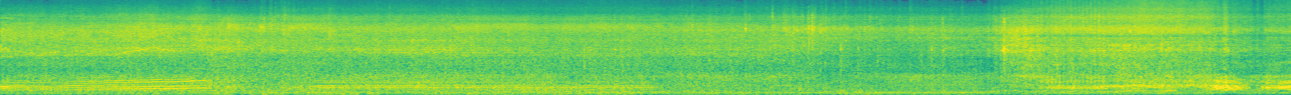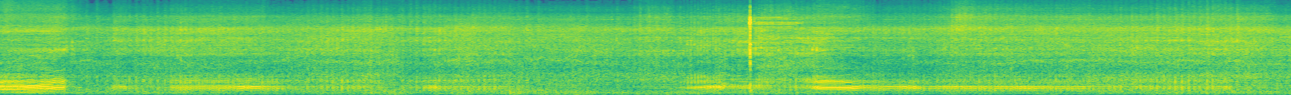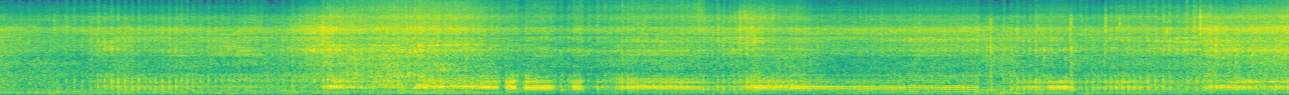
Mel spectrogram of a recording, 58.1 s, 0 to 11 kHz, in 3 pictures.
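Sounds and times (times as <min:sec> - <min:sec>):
dirt bike engine revving: 0:00.0 - 0:07.6, 0:15.0 - 0:20.5, 0:40.4 - 0:58.0.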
